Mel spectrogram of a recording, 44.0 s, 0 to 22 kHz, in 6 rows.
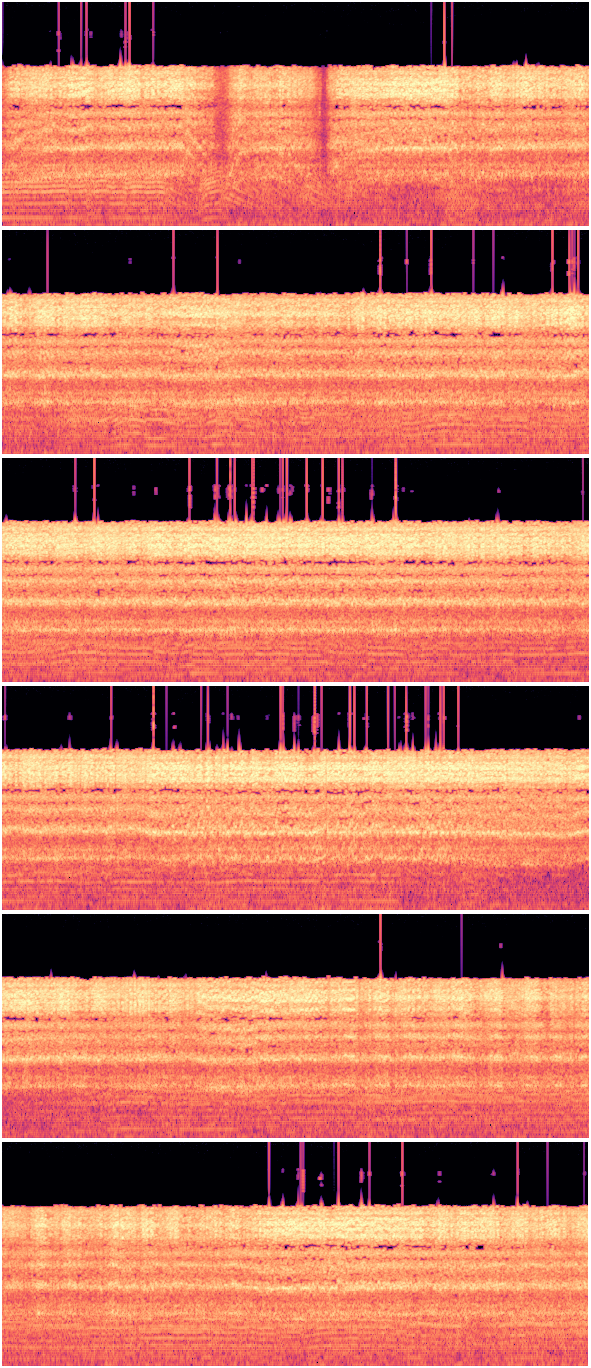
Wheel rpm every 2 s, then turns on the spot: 130, 130, 160, 230, 230, 230, 230, 230, 230, 230, 230, 230, 210, 190, 200, 230, 230, 240, 240, 230, 220, 230.
none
